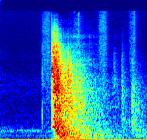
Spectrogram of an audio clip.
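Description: A heavy metal door bangs open.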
